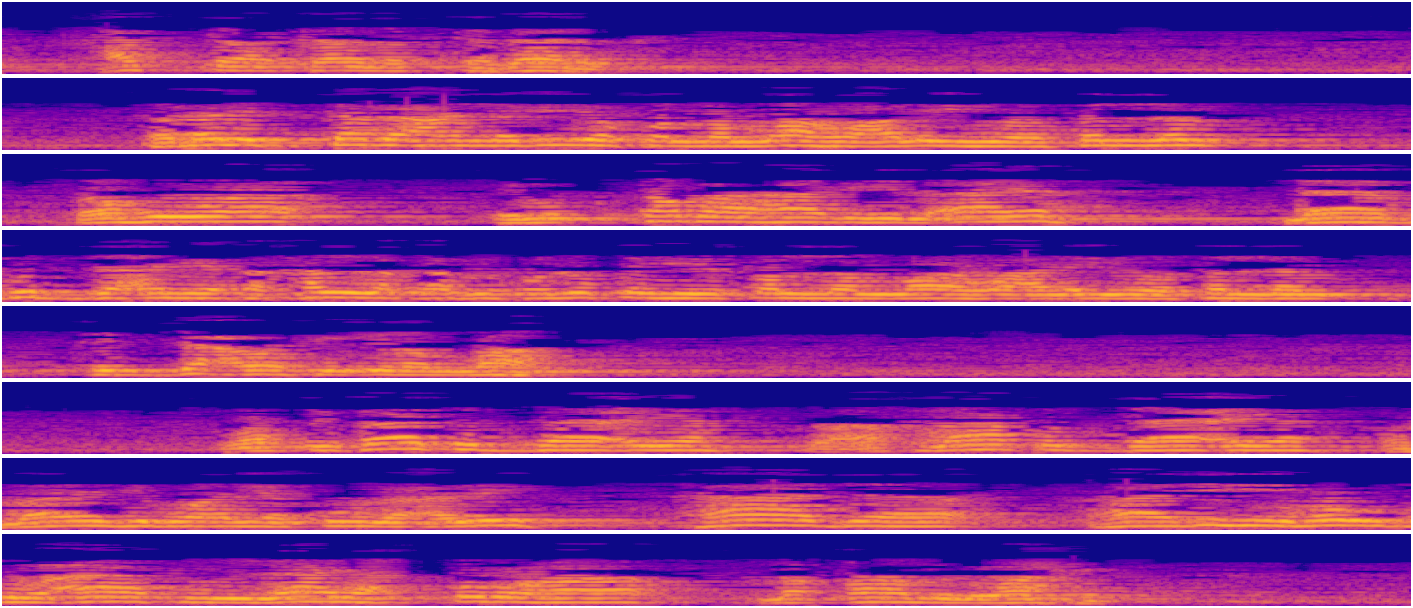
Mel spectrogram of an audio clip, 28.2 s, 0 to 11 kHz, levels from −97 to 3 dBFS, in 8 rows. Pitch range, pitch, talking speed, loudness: 185-220 Hz, 200 Hz, 90 wpm, -19 LUFS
